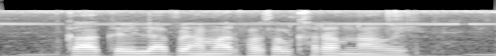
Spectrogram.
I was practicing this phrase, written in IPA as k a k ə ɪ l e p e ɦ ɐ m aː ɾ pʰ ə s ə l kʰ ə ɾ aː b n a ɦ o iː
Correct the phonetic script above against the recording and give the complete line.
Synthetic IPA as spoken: k a k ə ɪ l a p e ɦ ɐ m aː ɾ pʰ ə s ə l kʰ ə ɾ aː b n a ɦ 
